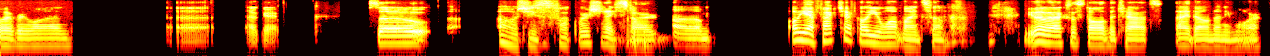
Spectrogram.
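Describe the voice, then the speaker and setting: A man's voice: mid-range voice, animated, a little slow, long pauses, a bit bright, no echo. A man joining a livestream as a guest, speaking casually in an offhand, flustered way and swearing often. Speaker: guest on stream. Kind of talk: casual chat.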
